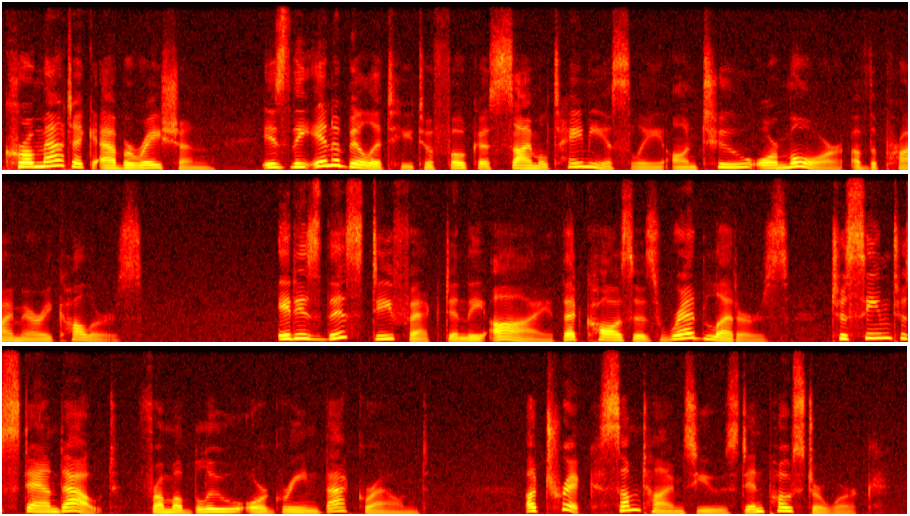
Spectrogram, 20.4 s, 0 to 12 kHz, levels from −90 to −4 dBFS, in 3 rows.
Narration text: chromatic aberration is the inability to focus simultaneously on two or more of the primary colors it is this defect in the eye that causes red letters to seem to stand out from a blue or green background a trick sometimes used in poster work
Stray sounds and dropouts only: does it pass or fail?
pass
